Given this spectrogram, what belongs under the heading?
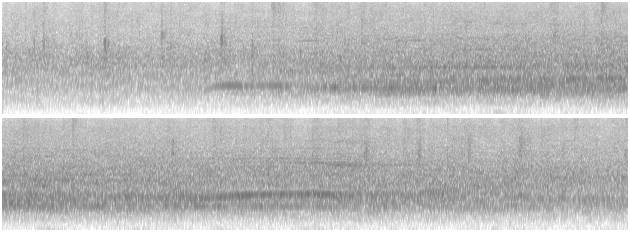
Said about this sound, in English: That applause, those cheers for Madame Mao, soprano Kathleen Kim.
